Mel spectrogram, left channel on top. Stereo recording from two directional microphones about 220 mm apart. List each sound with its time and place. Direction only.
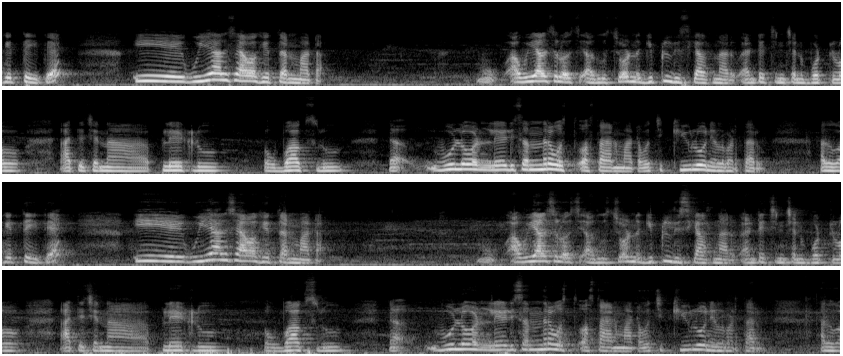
0.0 s speech: 20° left (ahead or behind)
5.0 s speech: 25° left (ahead or behind)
